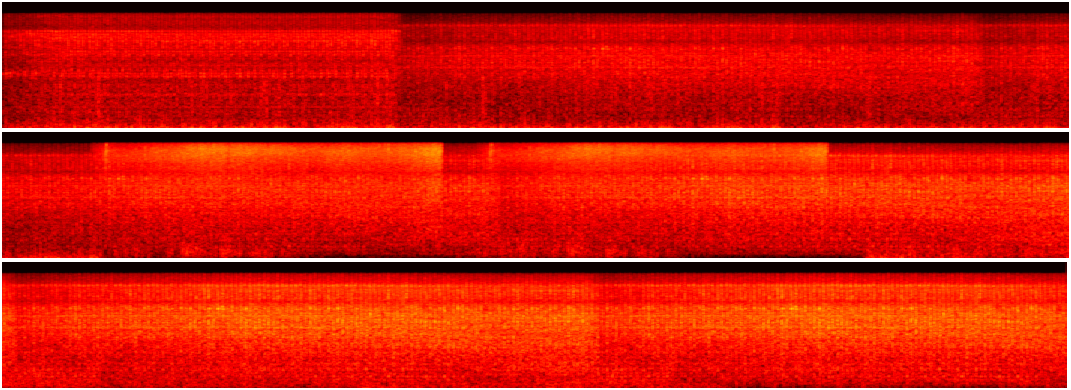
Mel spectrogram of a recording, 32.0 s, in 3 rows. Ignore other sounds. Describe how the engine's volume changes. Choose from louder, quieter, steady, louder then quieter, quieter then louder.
louder.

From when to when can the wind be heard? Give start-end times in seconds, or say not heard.
0.0-31.9.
